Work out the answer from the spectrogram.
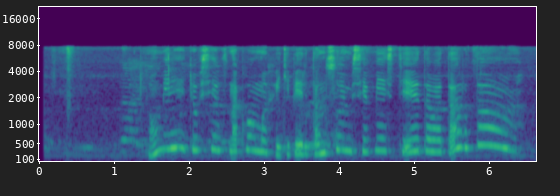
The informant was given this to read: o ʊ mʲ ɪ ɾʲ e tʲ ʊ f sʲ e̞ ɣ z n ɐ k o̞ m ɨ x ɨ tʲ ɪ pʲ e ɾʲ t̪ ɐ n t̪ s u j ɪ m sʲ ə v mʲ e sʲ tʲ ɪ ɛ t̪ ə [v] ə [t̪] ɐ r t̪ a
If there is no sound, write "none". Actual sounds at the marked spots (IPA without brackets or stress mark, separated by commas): v, t̪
